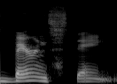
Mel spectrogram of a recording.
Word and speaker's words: Berenstain: I thought it was EIN. Right, but it's Berenstain. It's AIN.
